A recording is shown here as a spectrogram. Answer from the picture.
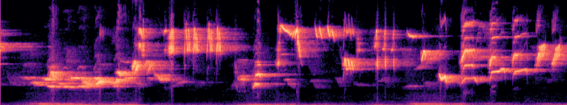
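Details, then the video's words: Rich, varied warbling from a young orange-headed thrush learning to sing, with fast sequences of high chirps, whistles and slurred trills in rhythmic bursts, over low background rumbling. "anis merah belajar kicau"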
